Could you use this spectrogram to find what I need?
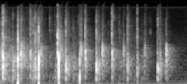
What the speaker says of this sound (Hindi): जो जोरदार ताली के साथ हम उनका स्वागत है।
